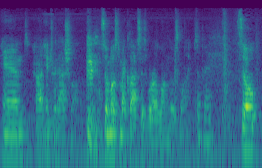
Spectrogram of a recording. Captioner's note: cough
